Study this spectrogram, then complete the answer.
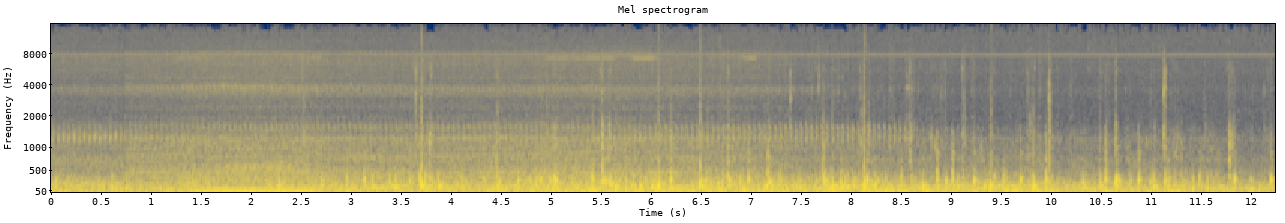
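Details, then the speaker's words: Lada Vesta Cross, old original right front strut (only the left was replaced under warranty), dashcam aimed at the right strut mount, mount insulated with rags, driving over bumps: sharp irregular knocks, louder on rougher road; the strong knock persists. "здесь же вот эта правая получается стойка амортизатора она старая здесь же у меня был сильный звук этот"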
